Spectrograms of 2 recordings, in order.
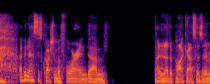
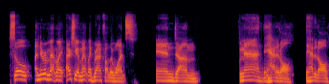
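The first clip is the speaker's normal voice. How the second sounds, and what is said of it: Emotional speaking. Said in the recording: “As I get emotional here.”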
